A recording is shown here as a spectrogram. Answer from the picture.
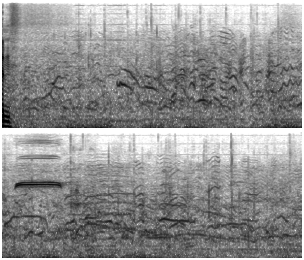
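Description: Faint voices of players and spectators, with a short steady high-pitched tone about four seconds in.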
